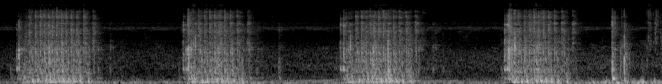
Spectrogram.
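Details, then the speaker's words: Husqvarna 150BT two-stroke backpack leaf blower with two-stroke oil poured into the spark plug hole: engine catches in one-second bursts, then dies; runs only until the oil burns off, low compression, piston rings and bore suspected damaged. "oh so it'll only start and run for that little bit if you pour two-stroke oil into the gas into the spark bu hole the minute it ran that it burns off all that two-stroke oil for that period of time that it runs for"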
